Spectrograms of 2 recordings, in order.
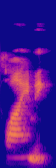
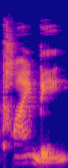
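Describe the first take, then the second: First: No B sound is heard after the M. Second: A B sound is pronounced after the M. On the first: The speaker calls it right. "the B is silent" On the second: The speaker calls it wrong. "It's not climbing"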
